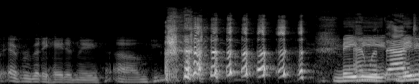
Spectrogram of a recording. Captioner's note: laugh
